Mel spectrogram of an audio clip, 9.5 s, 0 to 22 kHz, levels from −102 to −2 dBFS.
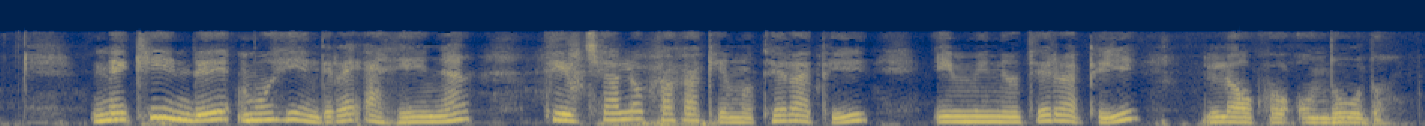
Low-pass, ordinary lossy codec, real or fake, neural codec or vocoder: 14.4 kHz; AAC, 24 kbps; fake; codec, 32 kHz, 1.9 kbps, SNAC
